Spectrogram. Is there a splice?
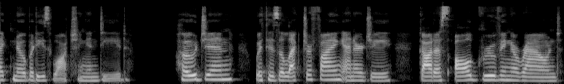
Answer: yes; 1 cut; at 1.6 s

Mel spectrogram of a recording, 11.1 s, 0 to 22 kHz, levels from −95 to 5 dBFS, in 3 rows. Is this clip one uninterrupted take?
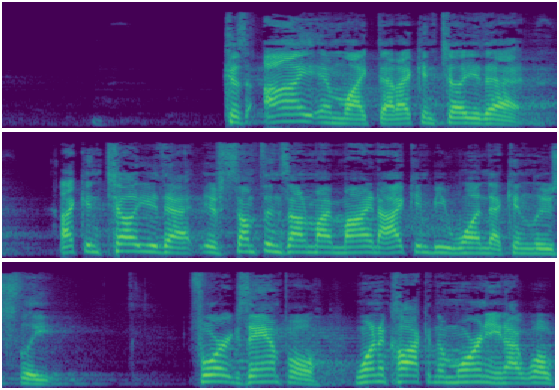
yes; 0 cuts

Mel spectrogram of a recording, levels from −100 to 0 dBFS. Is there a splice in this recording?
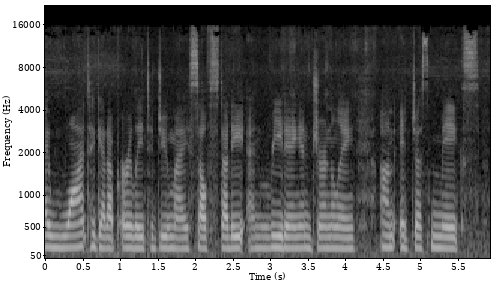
no; 0 cuts

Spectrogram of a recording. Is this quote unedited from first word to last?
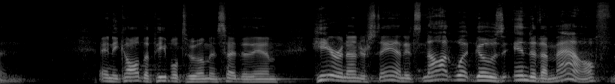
yes; 0 cuts

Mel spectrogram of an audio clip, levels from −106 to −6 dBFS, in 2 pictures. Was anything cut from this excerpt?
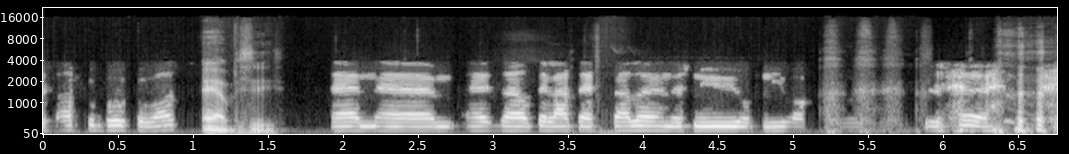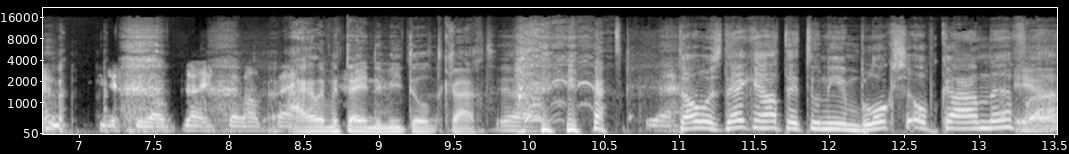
no; 0 cuts

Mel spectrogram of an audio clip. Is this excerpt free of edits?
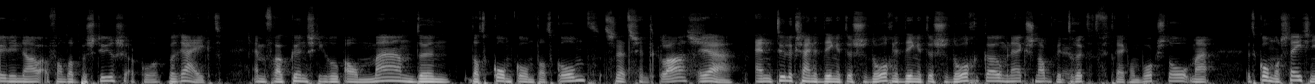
no; 9 cuts; at 2.4 s, 3.4 s, 4.6 s, 5.1 s, 7.5 s, 8.9 s, 10.5 s, 10.8 s, 11.3 s

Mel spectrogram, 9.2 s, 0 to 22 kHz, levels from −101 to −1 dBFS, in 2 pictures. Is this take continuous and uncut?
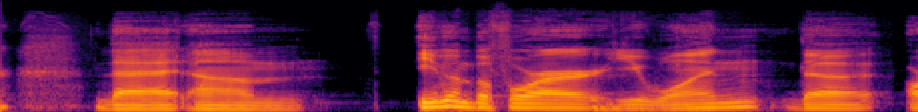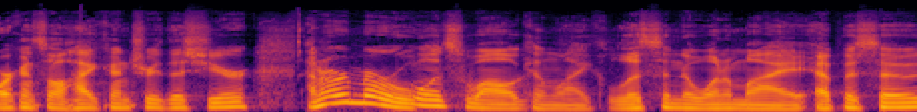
no; 5 cuts; at 1.9 s, 4.4 s, 6.0 s, 6.6 s, 7.2 s

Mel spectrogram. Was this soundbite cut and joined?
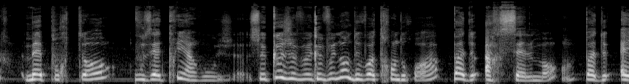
yes; 3 cuts; at 1.4 s, 3.1 s, 4.5 s

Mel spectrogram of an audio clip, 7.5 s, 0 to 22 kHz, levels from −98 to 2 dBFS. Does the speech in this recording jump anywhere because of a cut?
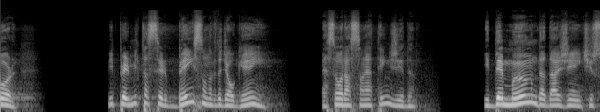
no; 0 cuts

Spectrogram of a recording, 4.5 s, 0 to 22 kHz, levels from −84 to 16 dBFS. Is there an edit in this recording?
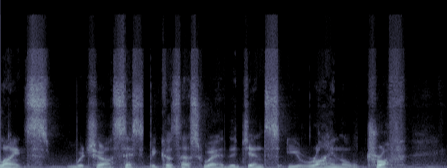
yes; 1 cut; at 1.4 s

